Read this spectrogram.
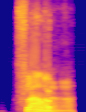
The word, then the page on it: flowerer: British English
